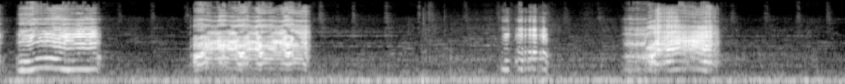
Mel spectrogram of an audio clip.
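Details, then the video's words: A pet Amazon parrot on a road trip to a brewery gives four loud, harsh, wavering squawks about a second long, one every two seconds or so, over a steady low road rumble from a moving vehicle. "the Parrot noisy"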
